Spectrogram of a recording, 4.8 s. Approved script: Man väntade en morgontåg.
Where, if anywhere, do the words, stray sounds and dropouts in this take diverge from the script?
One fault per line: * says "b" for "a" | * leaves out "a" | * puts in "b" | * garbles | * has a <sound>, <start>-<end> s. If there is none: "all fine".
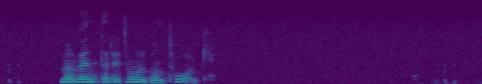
* says "ett" for "en"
